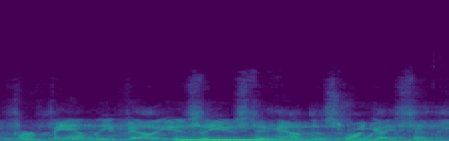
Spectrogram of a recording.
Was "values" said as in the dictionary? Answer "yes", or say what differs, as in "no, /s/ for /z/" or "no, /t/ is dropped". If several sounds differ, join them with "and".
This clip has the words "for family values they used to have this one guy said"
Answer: yes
